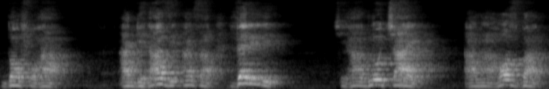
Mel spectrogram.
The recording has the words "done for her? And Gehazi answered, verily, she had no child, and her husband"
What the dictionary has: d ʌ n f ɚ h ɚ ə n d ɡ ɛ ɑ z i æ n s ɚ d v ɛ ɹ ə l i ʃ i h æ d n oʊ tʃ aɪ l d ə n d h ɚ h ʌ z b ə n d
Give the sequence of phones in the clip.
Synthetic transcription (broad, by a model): d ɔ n f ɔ h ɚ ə ɡ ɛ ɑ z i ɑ n s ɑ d v ɛ ɹ ə l i ʃ i h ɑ d n oʊ tʃ aɪ l d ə n h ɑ h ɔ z b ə n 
